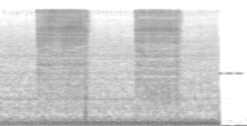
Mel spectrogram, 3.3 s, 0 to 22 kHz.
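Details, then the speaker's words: Car with 3-inch intake and the crankcase breather/PCV ports blocked off, just started at idle. Two loud hissing bursts over a steady idle as the crankcase draws heavy vacuum through the capped port. "so when you block off that port you create this problem right you hear that what that is it's a huge vacuum the vacuum is not that heavy right now because the car just started we haven't really driven into stuff for the vacuum to build"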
